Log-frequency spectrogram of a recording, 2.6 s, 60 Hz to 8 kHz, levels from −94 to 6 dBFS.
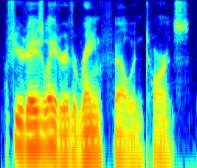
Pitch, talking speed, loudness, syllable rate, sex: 90 Hz, 205 wpm, -18 LUFS, 4.5 syllables/s, male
